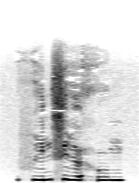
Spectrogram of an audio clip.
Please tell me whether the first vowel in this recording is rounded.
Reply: no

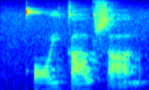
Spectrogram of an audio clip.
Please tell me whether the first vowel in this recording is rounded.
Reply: yes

